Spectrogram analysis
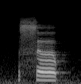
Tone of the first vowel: low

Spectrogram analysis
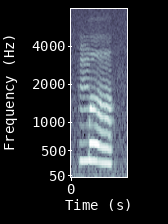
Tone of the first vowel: falling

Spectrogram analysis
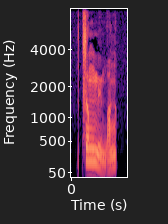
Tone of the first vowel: high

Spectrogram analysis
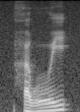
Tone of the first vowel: low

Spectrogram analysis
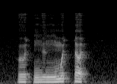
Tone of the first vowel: low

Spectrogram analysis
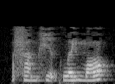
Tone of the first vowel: low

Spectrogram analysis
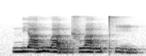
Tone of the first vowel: rising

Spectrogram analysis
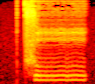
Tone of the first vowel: high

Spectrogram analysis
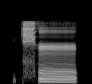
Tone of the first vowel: low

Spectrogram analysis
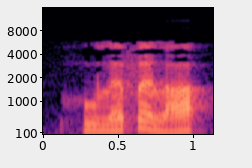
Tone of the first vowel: low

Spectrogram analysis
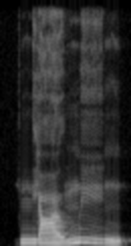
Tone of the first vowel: low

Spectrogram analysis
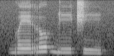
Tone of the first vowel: low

